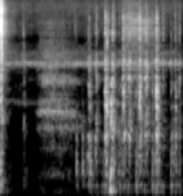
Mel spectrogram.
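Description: A scratch-off lottery ticket being scraped with a round scratching tool: a sharp tap at the start, then brief, light scratching strokes.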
